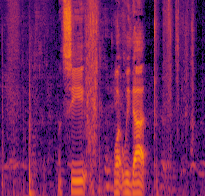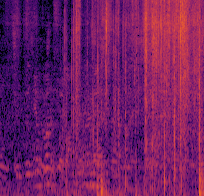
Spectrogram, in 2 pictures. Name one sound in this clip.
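Plastic wrap crinkles as hands handle a box.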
